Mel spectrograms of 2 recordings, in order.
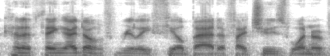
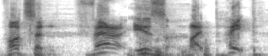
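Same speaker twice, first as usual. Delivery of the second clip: high, loud fake German accent, vee for double-u; German Sherlock Holmes; 5 semitones higher, 4 dB louder than usual. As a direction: ham up a German detective. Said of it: "The German Sherlock Holmes".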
